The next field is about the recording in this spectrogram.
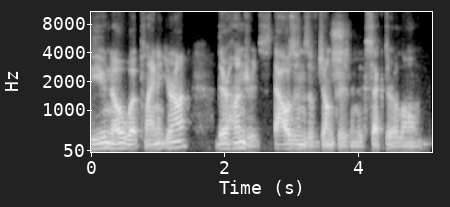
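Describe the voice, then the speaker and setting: A man playing a gruff, cynical cyborg spaceship skipper who talks wryly and probingly in an audio drama table read. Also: fairly low pitch, fairly even intonation, normal speed, fairly bright tone, natural voice. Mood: sly, pressing.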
